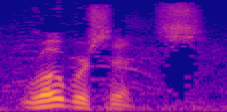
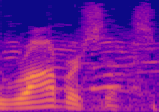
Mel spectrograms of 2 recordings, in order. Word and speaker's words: Roberson: robber sentence from the Robertsons my apologies just like Robertson without the T so have fun everyone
